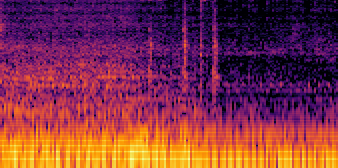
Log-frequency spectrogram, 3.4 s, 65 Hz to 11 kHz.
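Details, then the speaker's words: Classic Fiat 500, clutch held in while in gear or with a rev blip: a rough metallic clatter rising with revs that disappears out of gear or with the clutch released. Attributed to a worn pilot bush letting the input shaft wobble. "clutch back in as the Reps come down makes the awful noise again only with the clutch in pop it out a gear it goes away"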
